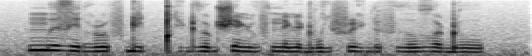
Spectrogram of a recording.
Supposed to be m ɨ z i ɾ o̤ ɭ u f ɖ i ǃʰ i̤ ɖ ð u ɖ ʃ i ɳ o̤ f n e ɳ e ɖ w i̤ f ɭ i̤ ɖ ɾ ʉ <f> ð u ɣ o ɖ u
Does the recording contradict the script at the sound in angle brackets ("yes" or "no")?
no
